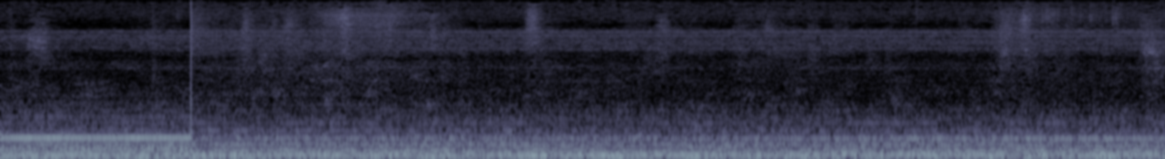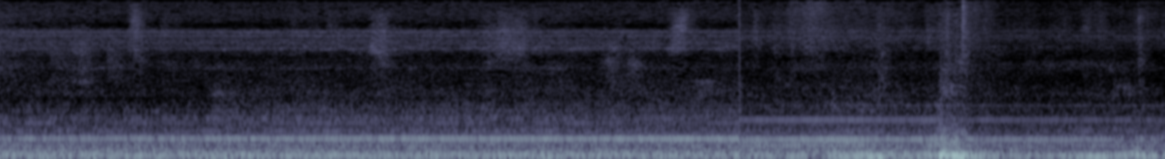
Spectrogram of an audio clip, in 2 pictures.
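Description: Moving passenger train heard from inside the carriage: a steady low rumble of wheels on rails with a steady hum over it. A brief louder thump comes near the end.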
